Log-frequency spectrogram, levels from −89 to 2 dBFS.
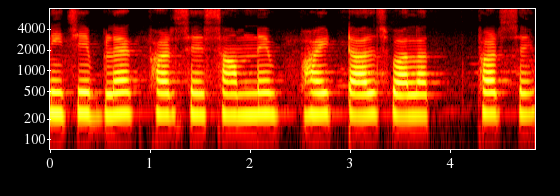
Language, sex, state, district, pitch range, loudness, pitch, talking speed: Hindi, female, Maharashtra, Aurangabad, 230-240 Hz, -17 LUFS, 235 Hz, 125 wpm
